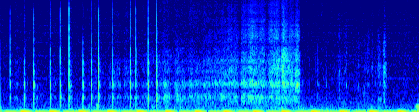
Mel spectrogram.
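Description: Long nails tap steadily on the card cover of a blue paperback book held upright: fourteen quiet, crisp taps in an even rhythm, with a brief scratching rasp across the cover partway through.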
